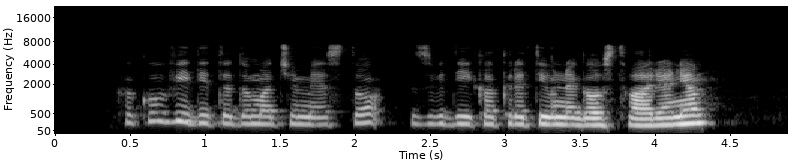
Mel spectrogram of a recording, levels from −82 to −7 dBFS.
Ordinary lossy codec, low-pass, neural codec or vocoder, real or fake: none; 7.2 kHz; none; real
